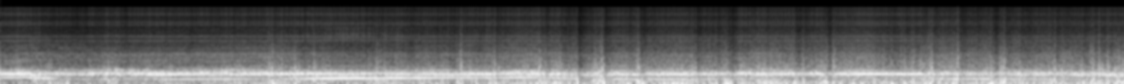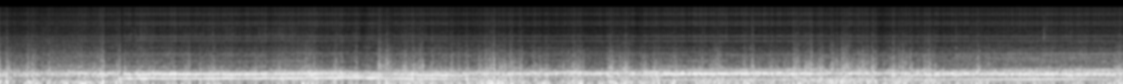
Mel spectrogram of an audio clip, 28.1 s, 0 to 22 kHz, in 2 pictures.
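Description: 1999 NB Mazda Miata's 1.8-litre four-cylinder engine, heard from the open cockpit while driving hard on track. Its note climbs as the car pulls, drops back about seven seconds in, climbs again and drops about twenty seconds in, then holds steady, over a steady rush of wind and road noise.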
